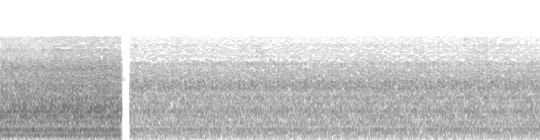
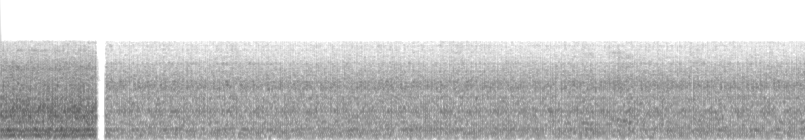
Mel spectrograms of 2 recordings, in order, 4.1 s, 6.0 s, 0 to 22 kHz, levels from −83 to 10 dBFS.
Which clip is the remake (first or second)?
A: second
